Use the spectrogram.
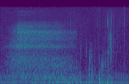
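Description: One long audible inhale during a gentle gym posture and breathing exercise, a close airy draw of breath for over a second, followed by softer breathy rustles.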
